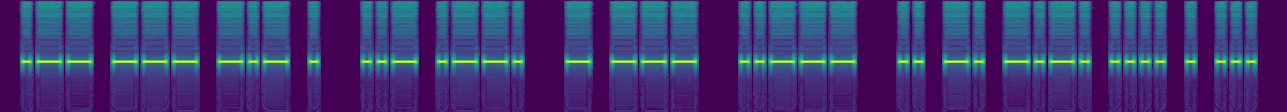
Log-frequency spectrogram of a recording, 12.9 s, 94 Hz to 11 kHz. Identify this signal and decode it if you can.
Morse code, heard as a keyed tone, about 16 wpm, 800 Hz. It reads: WOKE UP TO 2 INCHES
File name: Weather Sets / Weather Sets-mp3s / Weather 3 17 @15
